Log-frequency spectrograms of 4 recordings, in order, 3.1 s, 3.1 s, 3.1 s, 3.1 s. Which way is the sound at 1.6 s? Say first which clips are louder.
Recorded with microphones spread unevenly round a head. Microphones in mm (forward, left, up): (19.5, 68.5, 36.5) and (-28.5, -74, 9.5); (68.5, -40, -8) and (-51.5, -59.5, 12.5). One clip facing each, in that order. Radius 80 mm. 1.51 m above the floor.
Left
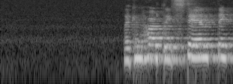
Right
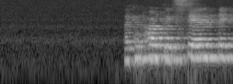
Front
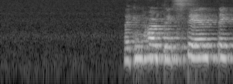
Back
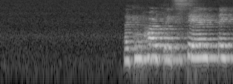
Left 3 dB, front 1 dB; 105° left.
